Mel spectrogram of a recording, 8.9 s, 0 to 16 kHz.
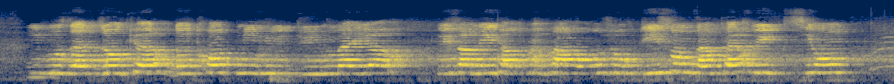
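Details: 12-year-old boy with Asperger syndrome, in a home recording, repeating a sentence he heard on the radio; delayed echolalia.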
